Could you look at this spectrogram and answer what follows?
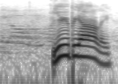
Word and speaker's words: Ubbiali: How do I pronounce it again? Ubbiali.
